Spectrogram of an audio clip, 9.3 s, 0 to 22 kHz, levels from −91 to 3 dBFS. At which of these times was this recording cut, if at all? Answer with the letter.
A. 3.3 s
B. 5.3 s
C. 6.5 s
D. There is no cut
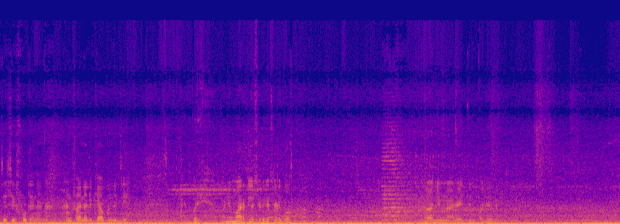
D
